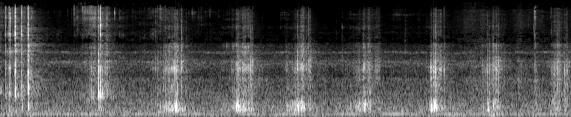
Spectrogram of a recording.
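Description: Crispy fried danggit fish being bitten and chewed up close, a series of sharp crunches about once a second, each followed by softer munching, with a low steady hum behind and no talking.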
